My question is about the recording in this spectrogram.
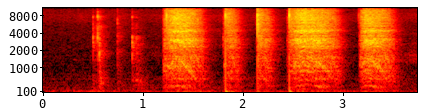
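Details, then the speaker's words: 50cc scooter starter motor bench-tested on temporary wiring: four short, high whirring bursts, each spinning up freely and evenly, turning a screwdriver; the starter works fine. "okay it's spins the screwdriver just there you go you can hear it good enough"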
